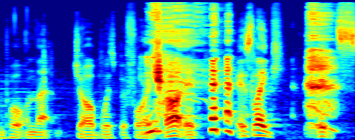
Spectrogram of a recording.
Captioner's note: laughs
